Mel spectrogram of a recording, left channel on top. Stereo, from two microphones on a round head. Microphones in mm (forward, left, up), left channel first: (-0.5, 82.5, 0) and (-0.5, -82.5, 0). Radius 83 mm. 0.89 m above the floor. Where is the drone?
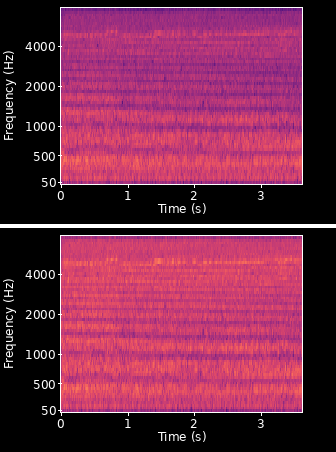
65° right (ahead or behind); by 3.6 s 60° right (ahead or behind).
